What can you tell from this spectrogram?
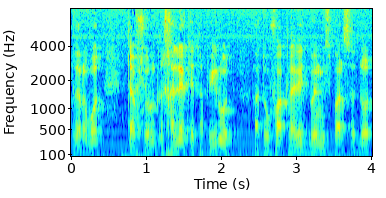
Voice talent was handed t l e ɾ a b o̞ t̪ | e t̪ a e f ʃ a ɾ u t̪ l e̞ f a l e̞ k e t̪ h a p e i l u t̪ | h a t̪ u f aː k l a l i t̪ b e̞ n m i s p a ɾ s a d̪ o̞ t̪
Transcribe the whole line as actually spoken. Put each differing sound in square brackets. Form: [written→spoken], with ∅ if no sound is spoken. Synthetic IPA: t l e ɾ a b o̞ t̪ | e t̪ a e f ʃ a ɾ u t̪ l e̞ [f→χ] a l e̞ k e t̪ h a p e i l u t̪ | h a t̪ u f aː k l a l i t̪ b e̞ n m i s p a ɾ s a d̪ o̞ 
